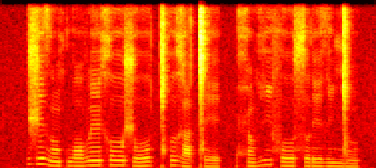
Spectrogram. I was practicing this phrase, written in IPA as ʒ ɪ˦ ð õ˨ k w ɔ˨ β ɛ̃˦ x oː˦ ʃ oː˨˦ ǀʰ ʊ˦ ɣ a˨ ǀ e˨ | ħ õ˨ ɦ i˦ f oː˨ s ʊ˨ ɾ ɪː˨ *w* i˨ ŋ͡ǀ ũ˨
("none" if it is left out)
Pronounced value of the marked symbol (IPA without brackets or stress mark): ð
